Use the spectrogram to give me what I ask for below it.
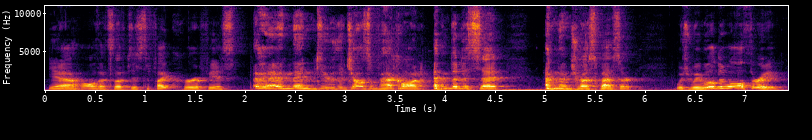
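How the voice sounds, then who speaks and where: A video game streamer and role-player gives casual, jokey commentary on a playthrough, slangy and chatty. His voice sits a little high, expressive, at a moderate pace, captured on a microphone in an echoey room.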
